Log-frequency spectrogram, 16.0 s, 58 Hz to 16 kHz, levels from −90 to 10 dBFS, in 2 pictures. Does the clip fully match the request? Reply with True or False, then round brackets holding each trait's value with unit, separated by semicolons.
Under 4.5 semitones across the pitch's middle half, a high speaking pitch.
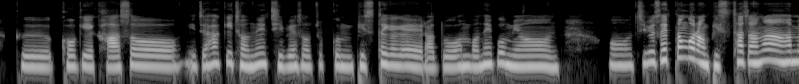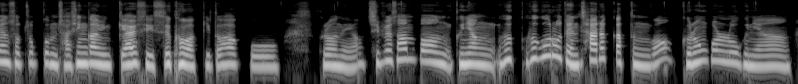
True (4.0 semitones; 215 Hz)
